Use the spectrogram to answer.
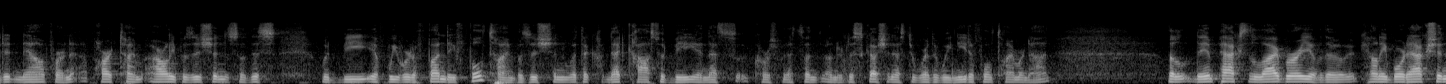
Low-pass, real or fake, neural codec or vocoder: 7.2 kHz; real; none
